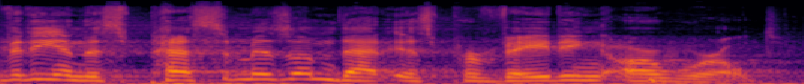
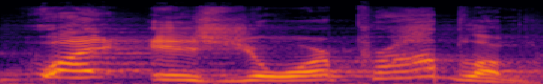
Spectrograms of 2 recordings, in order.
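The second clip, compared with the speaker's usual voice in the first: imitating Louis C K, higher and incredulous; mock a comedian scolding a spoiled passenger; high, worked-up comic lecture; exasperated rant; 6 semitones higher than usual. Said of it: "Louis C K looks at the guy and says".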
